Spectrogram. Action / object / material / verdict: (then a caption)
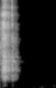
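drop / metal coin with damping mat on the back dropped on a table / metal / dead. A metal coin with Dynamat damping material on its back is dropped onto a table, landing with two quick bright clatters. The sound stops within about a quarter second with no ringing tail, a dead thud that shows the damping material at work.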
